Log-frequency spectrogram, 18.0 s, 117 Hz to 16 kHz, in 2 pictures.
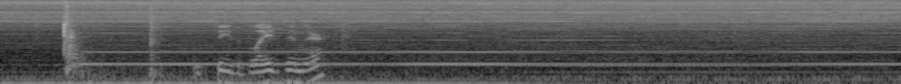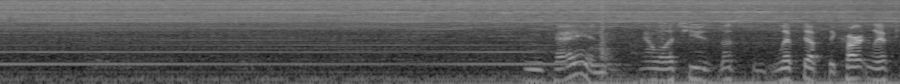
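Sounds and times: electrical mains hum: 0.0s - 18.0s
high steady tones: 13.2s - 17.4s.

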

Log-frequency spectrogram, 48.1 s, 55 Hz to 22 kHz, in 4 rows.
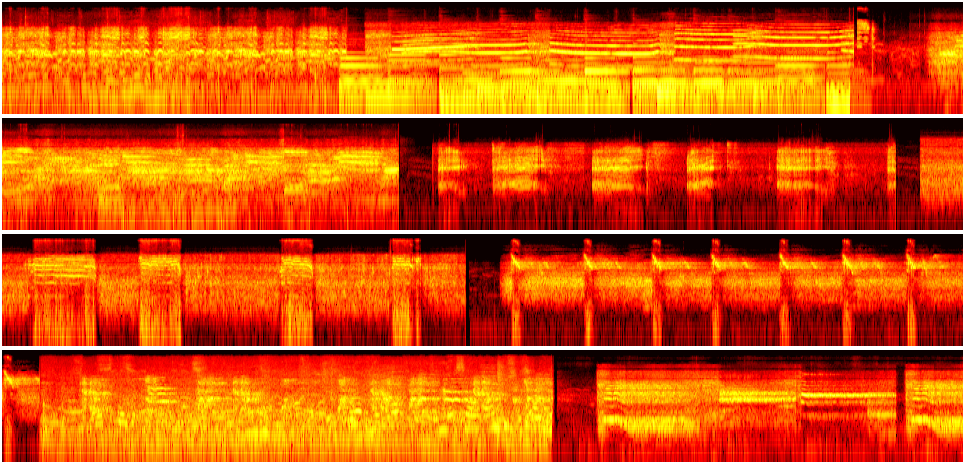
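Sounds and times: wildebeest herd calling: 0.0s - 10.7s, 11.6s - 17.7s, 37.0s - 46.1s
series of short animal calls: 11.6s - 23.4s
marmots calling with sharp clicks: 30.4s - 37.2s.

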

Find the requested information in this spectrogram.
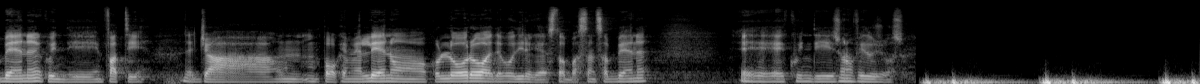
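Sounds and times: heartbeat thumps: 9.2s - 12.0s
low steady hum: 9.2s - 12.0s.

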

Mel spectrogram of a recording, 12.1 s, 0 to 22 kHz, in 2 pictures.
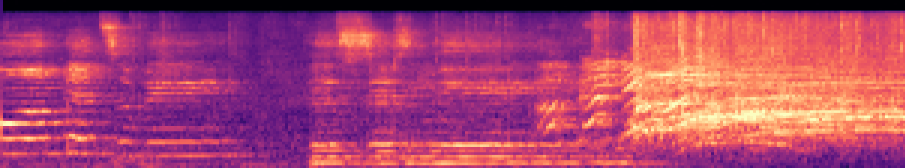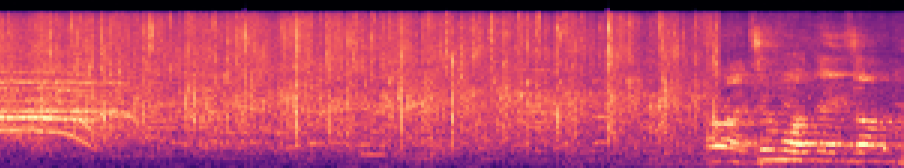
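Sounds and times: high-pitched cheers: 3.9s - 8.6s
audience applauding: 4.2s - 11.0s.

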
